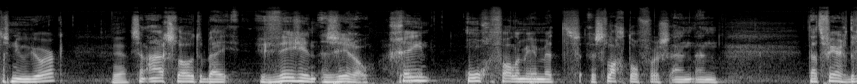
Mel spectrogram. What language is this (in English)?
Dutch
